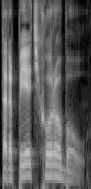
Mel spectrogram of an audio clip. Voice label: "trpiet chorobou", slovencina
